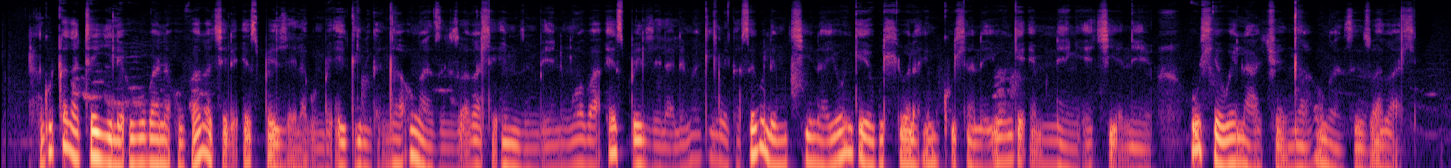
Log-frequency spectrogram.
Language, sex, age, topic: North Ndebele, male, 18-24, health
